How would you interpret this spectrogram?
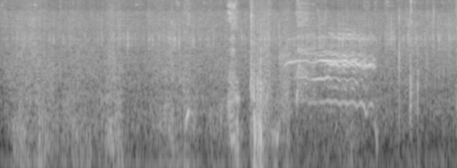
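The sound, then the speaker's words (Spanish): A horse approaching along a road gives a high, wavering whinny that slides downward over about a second, preceded by a few sharp knocks and set against a steady hiss like rain. “Me parece que se acerca un caballo al trote.”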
